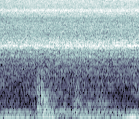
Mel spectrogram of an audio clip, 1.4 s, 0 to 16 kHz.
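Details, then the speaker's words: Simplex restoration run on 30 psi compressed air, unlubricated; steady high-pitched hiss from a faulty blowdown valve and an unlocated leak somewhere inside, not around the pump, air leak. "it's escaping out of there so that's faulty but what's concerning is there's air escaping around here somewhere and I don't know what it is"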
